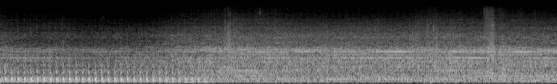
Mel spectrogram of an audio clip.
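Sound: tractor engine running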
